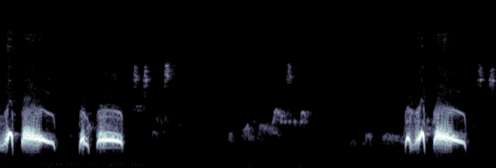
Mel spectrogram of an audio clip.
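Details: A spotted dove sings in the 'giọng thổ' voice with 'thúc gù' cooing. Three mellow phrases pair a short, quavering coo with a longer, even coo, separated by a long, quiet pause with faint murmurs.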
